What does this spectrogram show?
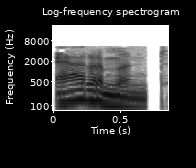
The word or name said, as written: adamant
